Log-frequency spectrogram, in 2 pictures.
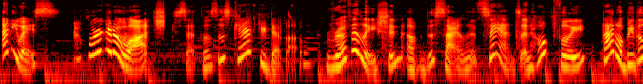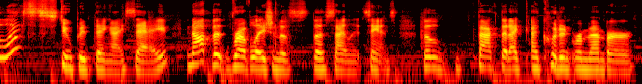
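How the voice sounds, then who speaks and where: A woman's voice: medium pitch, very animated, moderate pace, pushed and bright, faint music behind. A woman streamer giving a casual, chatty reaction in a bubbly, rambling, self-deprecating way. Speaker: streamer reacting to a game trailer.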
